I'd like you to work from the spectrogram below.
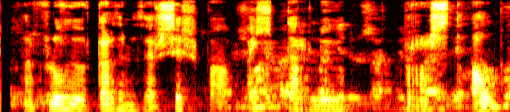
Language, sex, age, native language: Icelandic, male, 14, Icelandic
